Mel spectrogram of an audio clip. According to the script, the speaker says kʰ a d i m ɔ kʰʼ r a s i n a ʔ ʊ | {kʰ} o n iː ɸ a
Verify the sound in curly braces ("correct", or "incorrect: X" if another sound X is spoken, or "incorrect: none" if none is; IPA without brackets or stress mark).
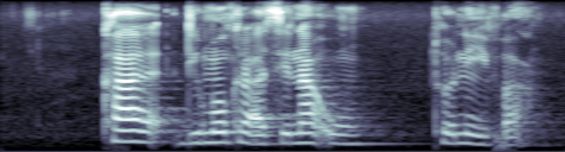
incorrect: tʰ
